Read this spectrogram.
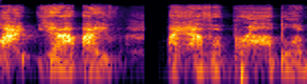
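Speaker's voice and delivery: slow, soft, halting whisper. Imitating a caller on a phone line: imitating someone whispering. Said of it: "they just start whispering by sort of reaction".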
